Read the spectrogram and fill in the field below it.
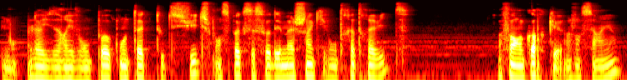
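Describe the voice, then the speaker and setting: A man with a lowish voice talks through his game in a loose, thinking-aloud way, dropping into quiet mutters as he weighs each move. The sound is dull and lo-fi, with faint game music underneath. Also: fairly even intonation, fairly quick. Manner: self-mocking. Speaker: let's play gamer. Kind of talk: casual game commentary.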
